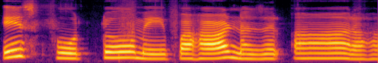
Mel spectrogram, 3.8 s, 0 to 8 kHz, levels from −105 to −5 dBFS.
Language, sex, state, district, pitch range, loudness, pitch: Hindi, female, Madhya Pradesh, Umaria, 220-265 Hz, -16 LUFS, 235 Hz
